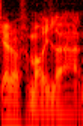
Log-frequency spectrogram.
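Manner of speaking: put-on southwest English West Country accent. Demonstrating the hostile version of the saying, English West Country accent. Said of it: "an English West Country accent".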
